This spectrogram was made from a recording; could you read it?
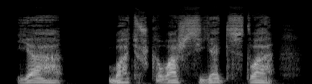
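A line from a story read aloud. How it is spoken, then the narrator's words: Trusting whisper. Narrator (Russian): продолжала она доверчивым шепотом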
